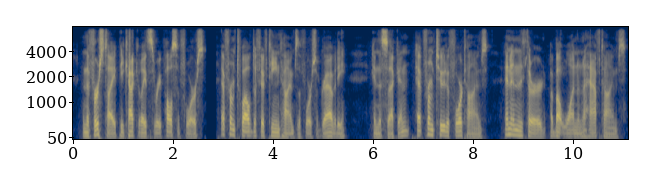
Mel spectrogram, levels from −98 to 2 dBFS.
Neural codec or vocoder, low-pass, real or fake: vocoder, 22.05 kHz, 80 mel bands, WaveNeXt; 7.2 kHz; fake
